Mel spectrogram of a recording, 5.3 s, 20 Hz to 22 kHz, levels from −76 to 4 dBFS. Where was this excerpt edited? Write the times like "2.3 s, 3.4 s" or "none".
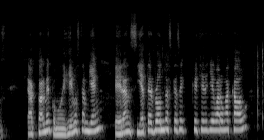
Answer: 1.0 s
